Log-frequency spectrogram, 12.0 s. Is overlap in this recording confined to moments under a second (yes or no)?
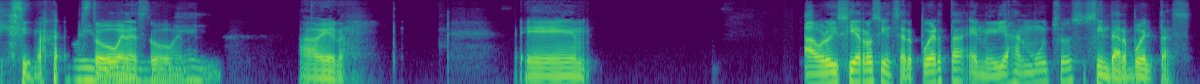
no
